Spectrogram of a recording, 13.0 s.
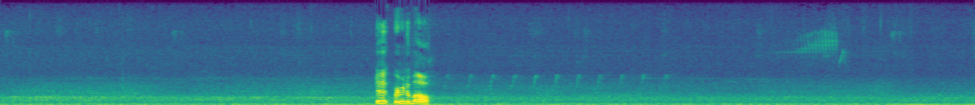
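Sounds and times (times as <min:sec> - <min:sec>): small bird chirping: 0:05.8 - 0:12.1.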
